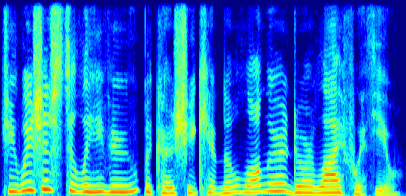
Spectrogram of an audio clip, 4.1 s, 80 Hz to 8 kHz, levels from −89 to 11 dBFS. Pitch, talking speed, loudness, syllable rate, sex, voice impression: 255 Hz, 205 wpm, -16 LUFS, 5.4 syllables/s, female, feminine, adult-like, tensed, powerful, slightly bright, clear, halting, friendly, unique, lively, intense, slightly sharp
